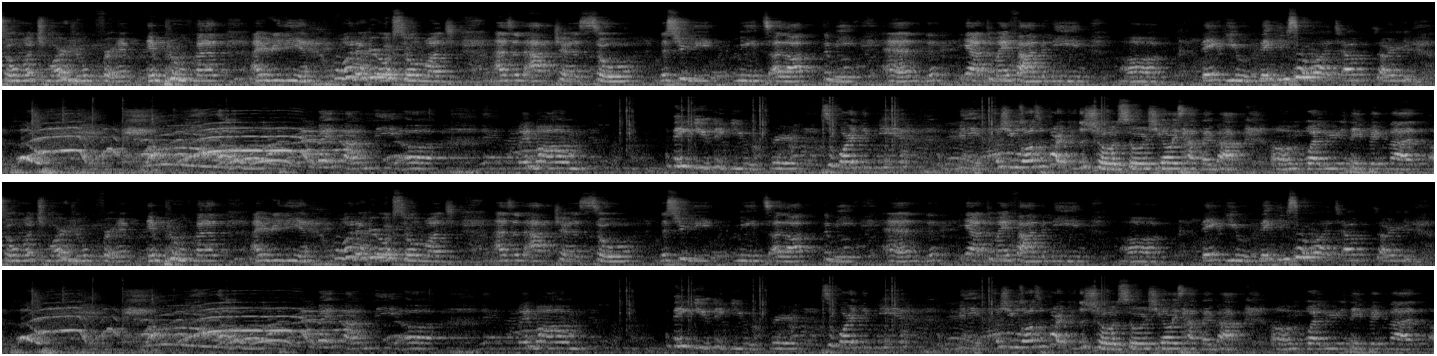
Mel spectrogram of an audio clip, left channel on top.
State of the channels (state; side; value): quieter; right; 4.8 dB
